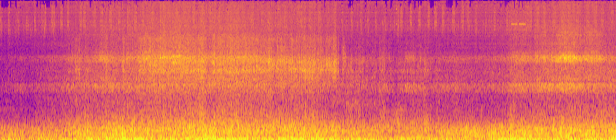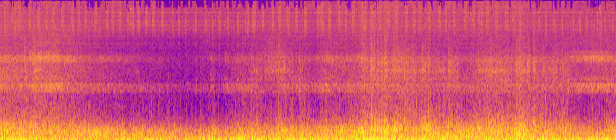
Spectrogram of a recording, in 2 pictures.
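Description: Wind rushing over an action camera's microphone in paraglider flight: a steady low rumble that swells and eases a little.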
